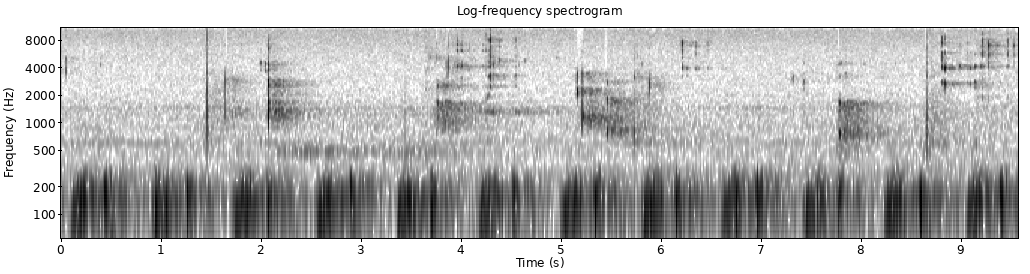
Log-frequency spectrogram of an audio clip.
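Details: Real heartbeat with subtle breathing sounds, recorded in binaural audio and mixed with cave sound effects.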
